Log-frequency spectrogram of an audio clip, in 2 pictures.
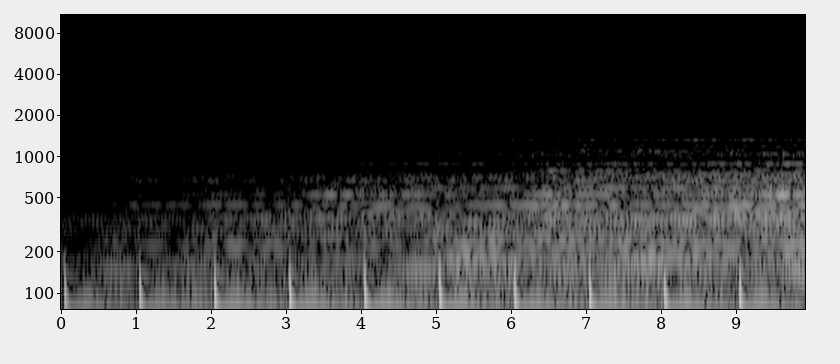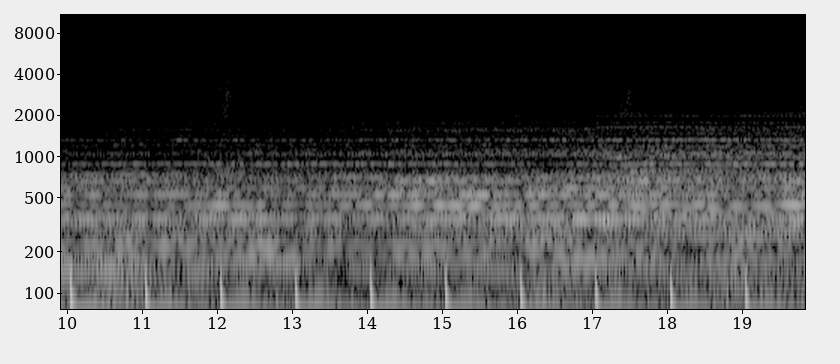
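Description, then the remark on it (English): A calm, sustained ambient music track with warm low drones, underpinned by a slow, steady pounding beat roughly once per second, like a soft heartbeat. No voices are present. “I'm guessing that pounding is supposed to get your heartbeat baseline.”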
